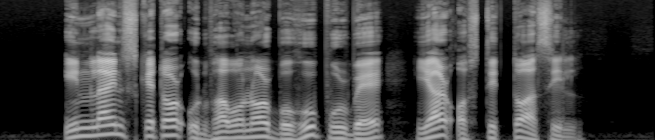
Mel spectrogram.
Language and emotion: Assamese, neutral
